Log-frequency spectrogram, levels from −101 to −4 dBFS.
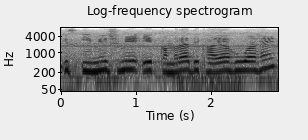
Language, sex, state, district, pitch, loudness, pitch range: Hindi, female, Punjab, Fazilka, 240 Hz, -14 LUFS, 225-245 Hz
